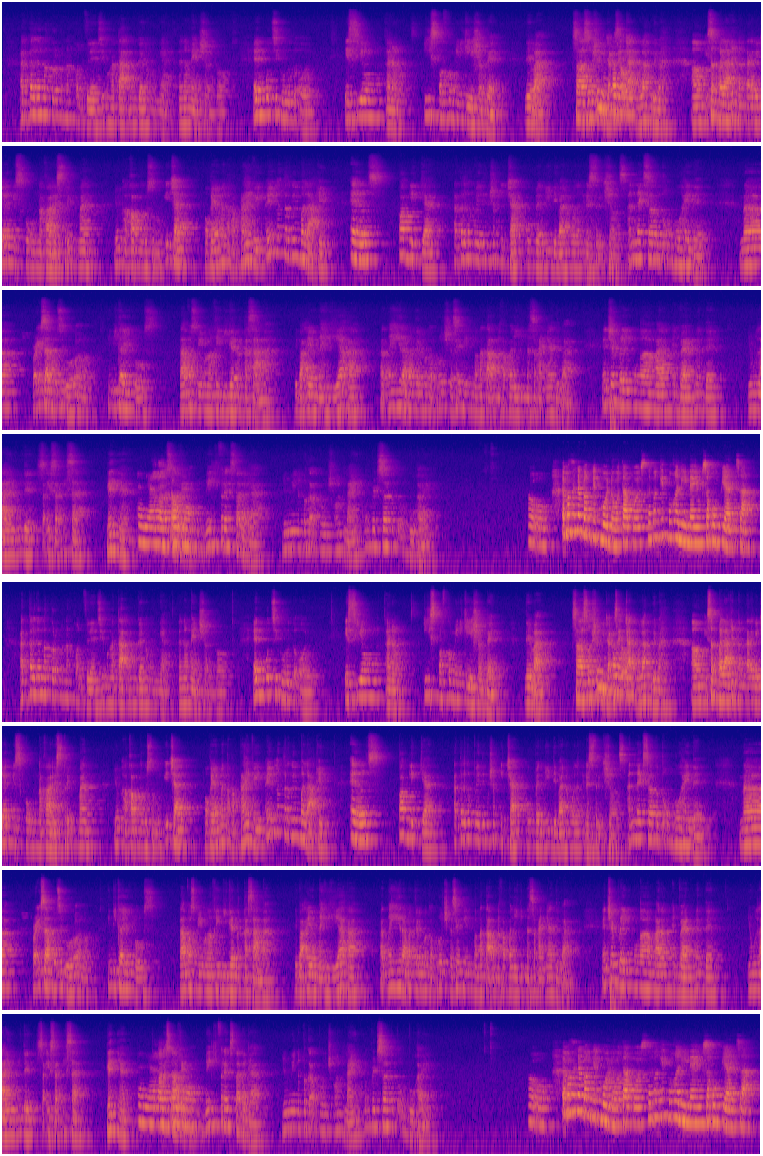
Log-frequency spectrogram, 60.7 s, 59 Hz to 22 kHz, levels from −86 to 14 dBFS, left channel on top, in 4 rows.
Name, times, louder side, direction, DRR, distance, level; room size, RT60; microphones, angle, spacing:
voice 1, 0.5-4.4 4.8-6.2 6.9-8.0 8.4-9.9 10.5-10.8 11.4-16.9 17.4-18.8 19.2-21.6 22.1-22.7 23.1-23.8 24.3-30.5 31.0-32.1 32.5-33.4 33.9-35.7 36.2-37.5 37.9-41.7 42.0-44.6 45.3-47.1 47.6-48.1 48.6-50.7 51.1-54.1, right 1 dB, 40° right, 0 dB, 0.9 m, -31 dB
voice 2, 11.9-12.6 48.3-49.4 56.1-60.5, left 2 dB, 45° left, 2 dB, 0.8 m, -23 dB
4.9 x 3.5 x 5.5 m, 0.88 s
head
